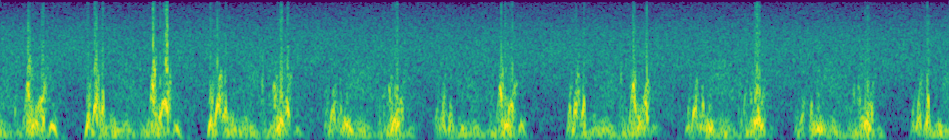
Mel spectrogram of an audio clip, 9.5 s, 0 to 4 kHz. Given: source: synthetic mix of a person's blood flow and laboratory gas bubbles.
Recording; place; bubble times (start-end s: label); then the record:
Doppler ultrasound of blood flow; precordium
0.53-0.58 s: bubbles
From the record:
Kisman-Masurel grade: 111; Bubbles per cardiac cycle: 1 to 2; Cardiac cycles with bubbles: 1 to 10%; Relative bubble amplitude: barely perceptible (0.100 to 0.250); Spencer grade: 1 (occasional bubble signal discernible with the cardiac motion signal, with majority of cardiac periods free of bubbles); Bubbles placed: only in the low amplitude regions of the cardiac cycle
